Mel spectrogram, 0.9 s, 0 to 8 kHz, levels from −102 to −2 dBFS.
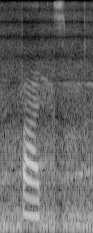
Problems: constant background noise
